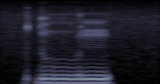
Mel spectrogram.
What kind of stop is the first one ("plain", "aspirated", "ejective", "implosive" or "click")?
implosive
